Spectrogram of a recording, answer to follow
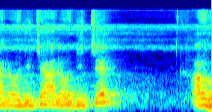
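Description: A woman singing a devotional song unaccompanied, holding a steady pitch in her phrases; about a second in her voice stops for a near-silent pause of almost a second before the next phrase begins.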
